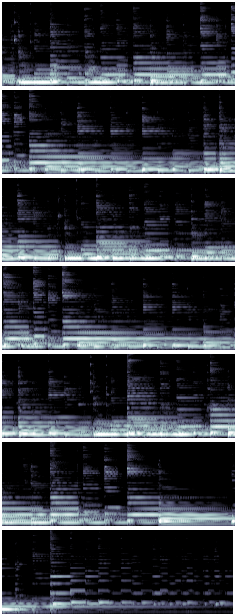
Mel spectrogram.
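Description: Acoustic guitar played fingerstyle: picked chord arpeggios over a bass line, the closing passage of the arrangement, dying away near the end.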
